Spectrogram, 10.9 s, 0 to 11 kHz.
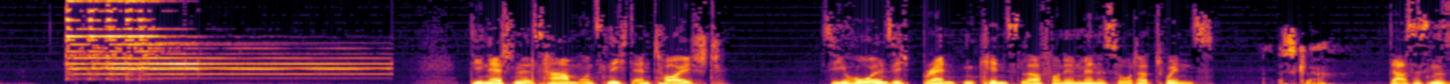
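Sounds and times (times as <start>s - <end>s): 
bell strike ringing as a news alert: 0.5s - 3.0s
speech: 3.6s - 5.5s, 6.2s - 10.8s.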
